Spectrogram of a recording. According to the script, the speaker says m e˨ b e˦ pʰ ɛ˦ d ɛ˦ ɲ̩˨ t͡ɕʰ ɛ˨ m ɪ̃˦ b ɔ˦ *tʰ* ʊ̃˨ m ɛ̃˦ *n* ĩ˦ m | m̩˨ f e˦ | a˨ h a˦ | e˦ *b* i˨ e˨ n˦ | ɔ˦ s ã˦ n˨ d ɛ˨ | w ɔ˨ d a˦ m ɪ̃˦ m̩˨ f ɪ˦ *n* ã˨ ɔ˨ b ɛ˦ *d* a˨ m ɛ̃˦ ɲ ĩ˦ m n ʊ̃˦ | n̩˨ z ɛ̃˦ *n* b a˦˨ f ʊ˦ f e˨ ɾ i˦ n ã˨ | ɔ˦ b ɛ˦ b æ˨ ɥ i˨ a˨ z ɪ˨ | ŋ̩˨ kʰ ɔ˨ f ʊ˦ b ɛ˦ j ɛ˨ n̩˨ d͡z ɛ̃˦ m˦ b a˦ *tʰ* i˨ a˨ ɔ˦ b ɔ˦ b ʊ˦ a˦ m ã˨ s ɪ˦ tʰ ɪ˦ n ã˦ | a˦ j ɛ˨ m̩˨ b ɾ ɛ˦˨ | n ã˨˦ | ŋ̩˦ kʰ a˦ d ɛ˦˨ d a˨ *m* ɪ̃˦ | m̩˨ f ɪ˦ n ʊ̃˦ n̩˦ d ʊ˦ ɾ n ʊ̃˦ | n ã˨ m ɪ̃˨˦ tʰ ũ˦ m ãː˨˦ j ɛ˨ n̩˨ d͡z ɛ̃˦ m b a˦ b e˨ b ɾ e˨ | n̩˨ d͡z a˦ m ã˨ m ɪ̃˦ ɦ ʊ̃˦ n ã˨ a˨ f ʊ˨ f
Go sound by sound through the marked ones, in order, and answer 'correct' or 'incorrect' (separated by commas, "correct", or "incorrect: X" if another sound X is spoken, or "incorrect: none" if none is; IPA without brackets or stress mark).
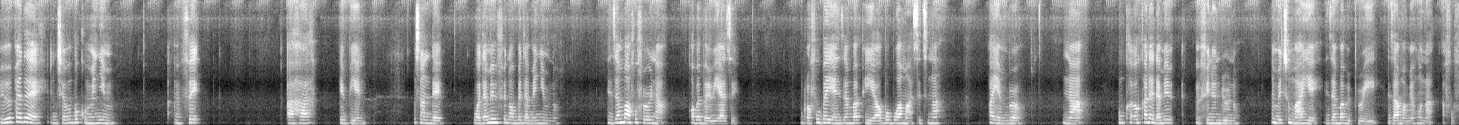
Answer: incorrect: kʰ, incorrect: ɲ, correct, correct, correct, incorrect: m, incorrect: pʰ, correct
